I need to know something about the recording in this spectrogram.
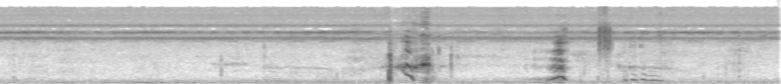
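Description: A person growling and crying out like a wild animal, in a few short, loud bursts with sliding pitch about halfway through and again a couple of seconds later, over the steady high-pitched chirring of night insects.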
